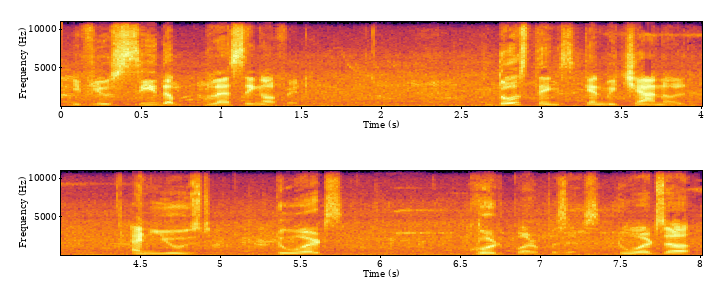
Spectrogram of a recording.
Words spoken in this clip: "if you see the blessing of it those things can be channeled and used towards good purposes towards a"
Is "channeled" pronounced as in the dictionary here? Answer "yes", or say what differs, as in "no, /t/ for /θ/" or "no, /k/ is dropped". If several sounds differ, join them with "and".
yes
